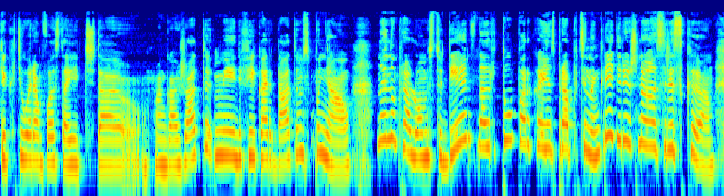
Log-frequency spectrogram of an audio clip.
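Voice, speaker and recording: A woman's high voice with very wide pitch swings at a fairly slow pace. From Moldova, Chișinău. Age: 20s. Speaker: fashion marketing student. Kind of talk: casual interview.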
